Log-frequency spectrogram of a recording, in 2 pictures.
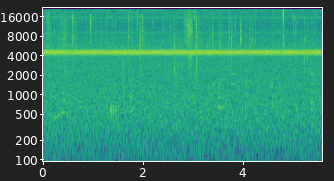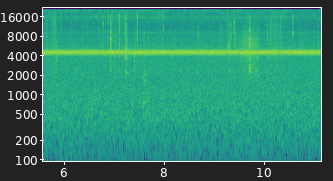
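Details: Continuous ringing of bell crickets next to a campfire and river, an unbroken shrill tone over a dense rain-like wash of river water, with fire crackles clustered here and there.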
